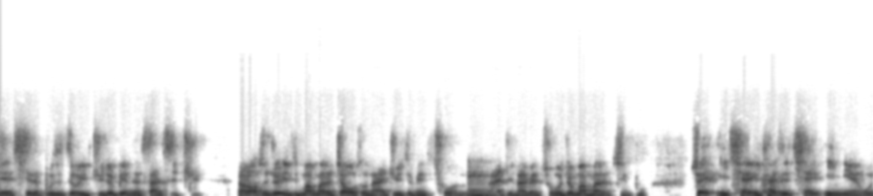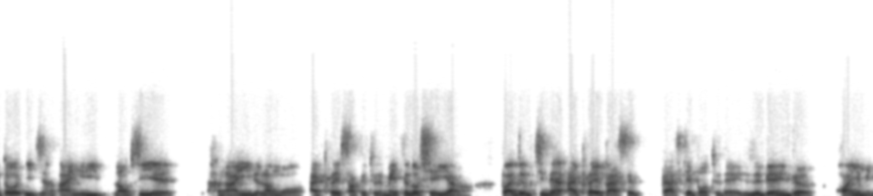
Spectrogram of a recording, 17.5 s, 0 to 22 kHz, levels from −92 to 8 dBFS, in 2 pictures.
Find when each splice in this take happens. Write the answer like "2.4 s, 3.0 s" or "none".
none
